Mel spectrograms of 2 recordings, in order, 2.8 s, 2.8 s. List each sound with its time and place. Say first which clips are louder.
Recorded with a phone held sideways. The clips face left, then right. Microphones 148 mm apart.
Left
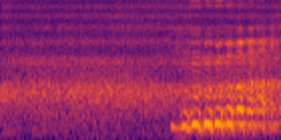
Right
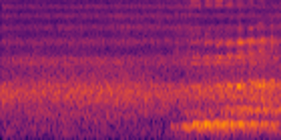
1.7 s laughter: left 7 dB; 60° left (ahead or behind), 1.5 m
